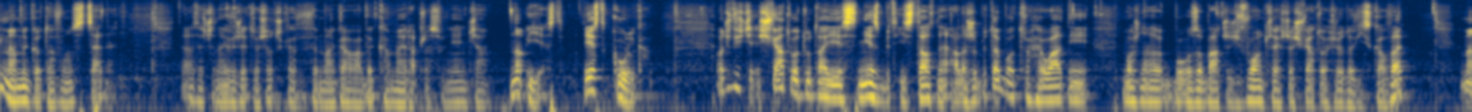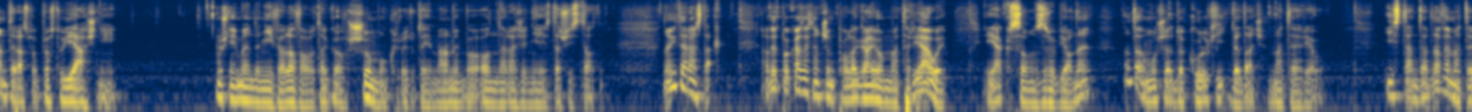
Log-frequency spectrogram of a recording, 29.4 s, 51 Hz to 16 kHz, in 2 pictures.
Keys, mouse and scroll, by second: 0.1 KP_0, 2.6 g, 3.6 click, 21.8 Escape, 21.8-22.1 scroll down 4, 22.3 right click, 23.2 z, 26.2 click, 27.3 click.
